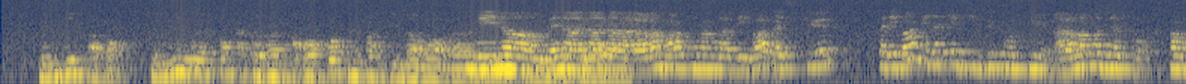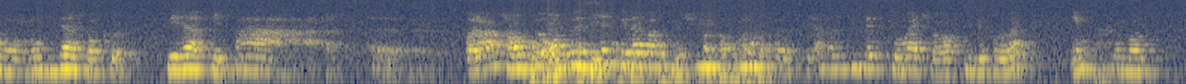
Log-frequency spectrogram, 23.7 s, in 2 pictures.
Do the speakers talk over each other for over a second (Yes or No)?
Yes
